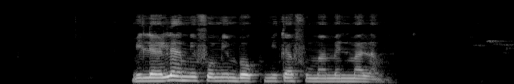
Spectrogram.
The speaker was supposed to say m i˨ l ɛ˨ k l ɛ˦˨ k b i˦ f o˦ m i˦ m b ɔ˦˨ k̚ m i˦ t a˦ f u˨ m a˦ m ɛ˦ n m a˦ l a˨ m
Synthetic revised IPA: m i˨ l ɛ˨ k l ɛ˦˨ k m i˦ f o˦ m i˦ m b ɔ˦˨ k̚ m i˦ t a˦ f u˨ m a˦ m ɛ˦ n m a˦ l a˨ m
